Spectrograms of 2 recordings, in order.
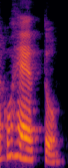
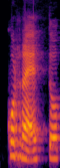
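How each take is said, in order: First: "correto" with a throaty Brazilian H sound for the RR; Portuguese R. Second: "correto" with a trilled rolled double R. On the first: Teacher shows how Brazilians say it, throaty R. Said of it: "a gente fala correto". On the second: Teacher models the correct Italian word, rolled R. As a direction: roll the RR in "correto". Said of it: "precisa falar". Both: Shown as a demonstration.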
